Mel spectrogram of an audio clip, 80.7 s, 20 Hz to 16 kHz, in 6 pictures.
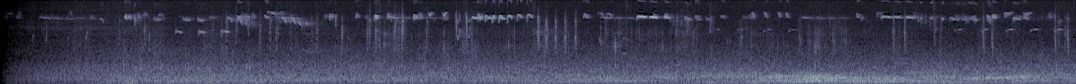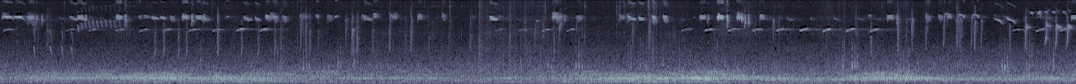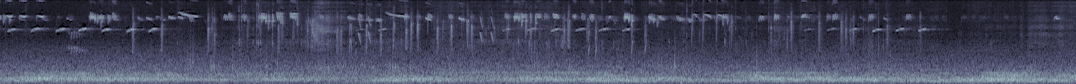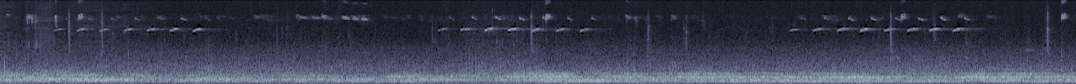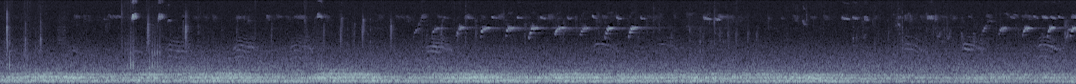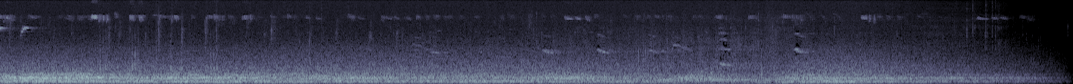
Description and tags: bird in oostduinen 15
Birds singing in oostduinen park in Scheveningen, The Netherlands. Recorded with a zoom H4n using a Sony ECM-678/9X Shotgun Microphone.
Evening- 08-03-2015
birds, netherlands, nature, field-recording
